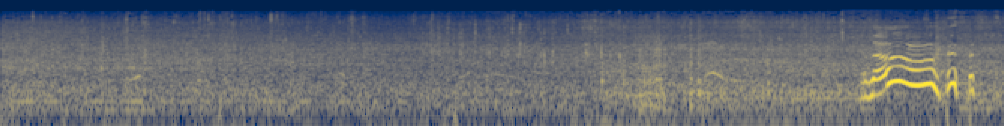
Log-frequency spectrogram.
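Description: Steady outdoor background hiss, then near the end a loud, high, warbling vocal call that swoops up and down a few times in under a second.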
